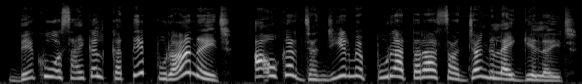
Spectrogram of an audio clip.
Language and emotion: Maithili, disgusted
